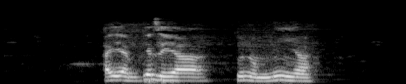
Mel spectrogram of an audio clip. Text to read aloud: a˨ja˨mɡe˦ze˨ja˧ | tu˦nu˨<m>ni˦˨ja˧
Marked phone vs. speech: correct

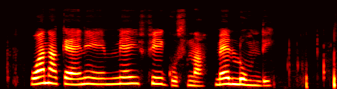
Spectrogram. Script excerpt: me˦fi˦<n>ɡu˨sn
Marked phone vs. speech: incorrect: none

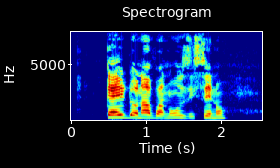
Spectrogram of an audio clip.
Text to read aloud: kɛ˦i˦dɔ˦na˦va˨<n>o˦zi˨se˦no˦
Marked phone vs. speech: correct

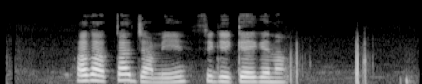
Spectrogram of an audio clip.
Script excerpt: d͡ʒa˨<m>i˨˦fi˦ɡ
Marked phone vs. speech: correct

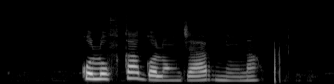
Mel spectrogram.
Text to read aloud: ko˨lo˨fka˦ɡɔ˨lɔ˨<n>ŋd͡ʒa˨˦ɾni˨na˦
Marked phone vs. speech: incorrect: none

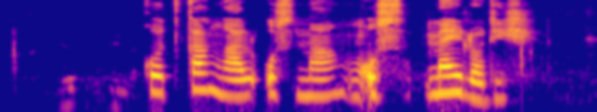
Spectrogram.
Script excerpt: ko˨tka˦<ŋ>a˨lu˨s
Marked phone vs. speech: correct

